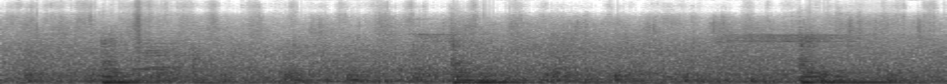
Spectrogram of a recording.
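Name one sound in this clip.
Footsteps thud on a hard floor indoors.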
